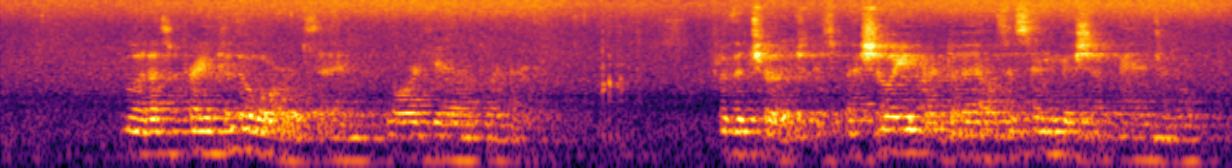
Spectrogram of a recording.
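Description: A teenage boy reads out calmly through a microphone.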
